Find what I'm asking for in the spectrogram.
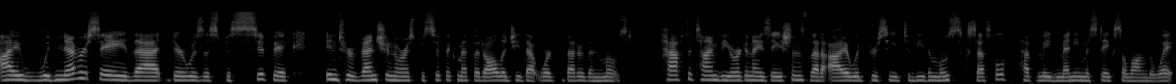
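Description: In a Western Canadian accent, a woman speaks at a fairly quick pace and medium pitch, with monotone, flat intonation and hardly any pauses. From Lower Mainland, British Columbia, Canada. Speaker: business consultant. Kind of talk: interview.

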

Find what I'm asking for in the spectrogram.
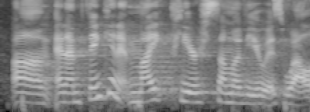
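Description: Noticeable background noise fills the clip. Through it, a woman talks at a fairly high pitch. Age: 30s. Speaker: church leader. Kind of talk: church service talk. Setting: church stage.

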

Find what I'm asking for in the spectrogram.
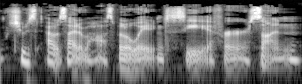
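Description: A woman's medium-pitched voice with vocal fry. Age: 30s. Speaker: feminist organizer and business owner. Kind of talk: interview.

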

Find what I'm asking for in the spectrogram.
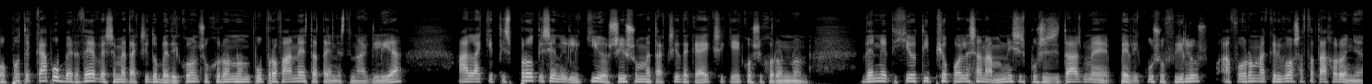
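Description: This man has an ordinary speaking voice at a medium pitch, using lively intonation at a moderate pace, with a dry, close sound, no echo, and a very clean recording with a silent background. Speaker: sports podcast host. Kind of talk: narrated monologue.

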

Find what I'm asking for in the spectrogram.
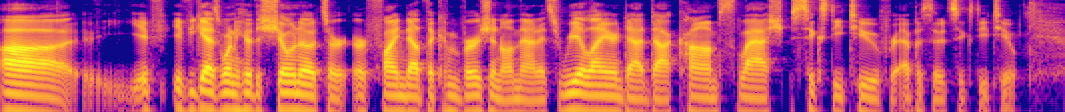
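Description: With an American accent and a bright, sharp tone, a man speaks at a fairly low pitch and a fairly quick pace in a very clean recording with a silent background. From United States. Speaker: podcast host. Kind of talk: interview. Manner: animated.

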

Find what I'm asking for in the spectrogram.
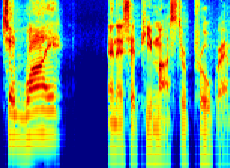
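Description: A man with a German accent speaks with lively intonation on a very clean recording with a silent background. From Germany. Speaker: sales executive. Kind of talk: conference talk. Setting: stage with audience. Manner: hesitant.

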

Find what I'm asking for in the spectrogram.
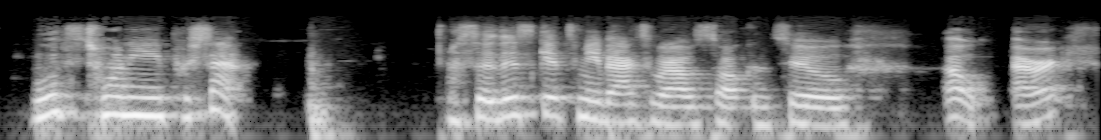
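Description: Somewhat breathy, a woman with a fairly high pitch speaks at a fairly slow pace with long, frequent pauses. Her loudness stays very even, and her pitch variation is ordinary. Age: 30s. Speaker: respiratory care educator, co-host. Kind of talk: casual instructional chat.

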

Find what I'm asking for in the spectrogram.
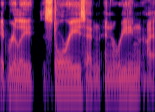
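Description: A man with an American accent and a very deep, low pitch speaks with ordinary pitch variation in a dry, close sound with no echo. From US Midwest, Kansas City. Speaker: professional footballer and polyglot. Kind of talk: interview.

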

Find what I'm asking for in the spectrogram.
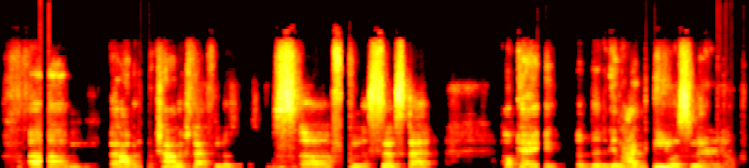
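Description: Somewhat breathy and fairly low-pitched, a man speaks at a moderate pace with fairly even intonation and long, frequent pauses, in a dry, close sound with no echo. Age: 30s. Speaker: call-in guest. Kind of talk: call-in debate. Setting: video call.

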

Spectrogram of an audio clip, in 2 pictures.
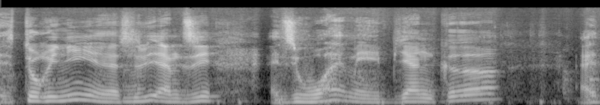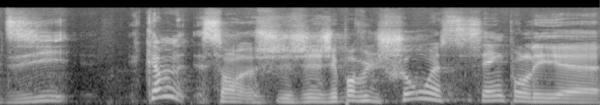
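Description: Lively intonation marks the delivery, which crawls along at a very slow pace. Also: man, fairly high pitch for a man. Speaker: comedian. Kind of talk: casual chat. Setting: comedy club stage with audience.

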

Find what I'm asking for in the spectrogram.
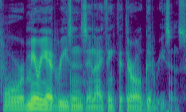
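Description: A man with a Californian accent speaks at a fairly low pitch, with ordinary pitch variation. The recording is very clean, with a silent background. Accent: Californian American English. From San Francisco, Northern California. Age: 50s. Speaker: nonprofit founder. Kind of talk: interview.

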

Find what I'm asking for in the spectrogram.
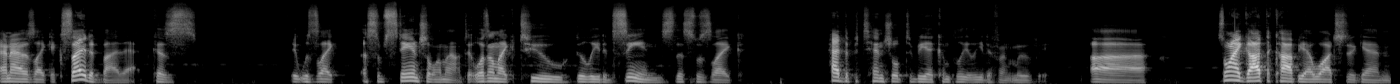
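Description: A man with an American accent speaks at a fairly quick pace in a bright, sharp tone at medium pitch, his loudness swinging widely and his pauses long and frequent. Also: ordinary pitch variation, very clean recording, silent background. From US, western Pennsylvania. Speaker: musician. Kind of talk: casual chat.

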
